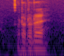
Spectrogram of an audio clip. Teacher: the Latin R is always rolled, making a R sound both at the beginning and end of a syllable. This letter was sometimes called the littera canina, or dog-like letter, because it sounded a bit like the growling of a small dog.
